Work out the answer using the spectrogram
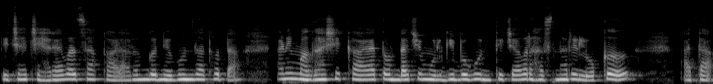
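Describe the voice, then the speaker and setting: A woman's voice: fairly high pitch, flat delivery, normal speed, mellow. A woman narrating a serialized story in a plain, conversational way.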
